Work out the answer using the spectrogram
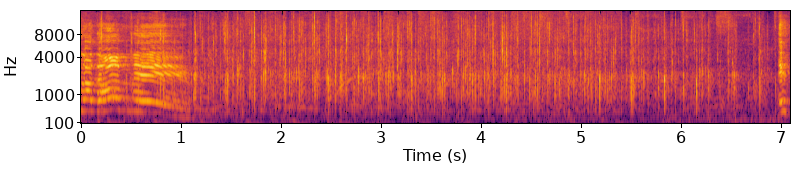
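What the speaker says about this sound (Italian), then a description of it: "qua voglio un grosso applauso" Audience applause and cheering at a women's beauty pageant, a selection round for Miss Riviera del Brenta 2026 in Calcroci, opening with a voice and music then settling into steady, dense clapping that carries on throughout.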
